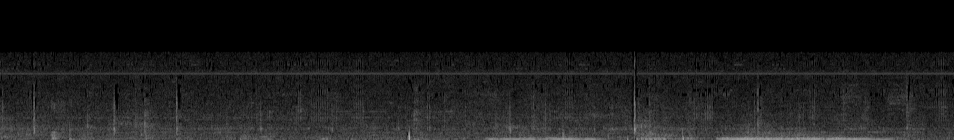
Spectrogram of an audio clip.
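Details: Dogs Luigy and Rocky in a fight: two low, rumbling growls, the first about a second long, the second nearly a second and a half, with scattered faint clicks, a sharp knock before them and a quiet background.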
